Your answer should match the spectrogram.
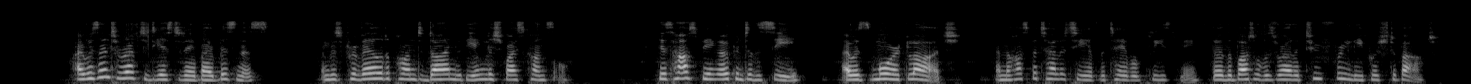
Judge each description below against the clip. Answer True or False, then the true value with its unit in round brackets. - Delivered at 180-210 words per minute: True (190 wpm)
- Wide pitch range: False (2.7 semitones)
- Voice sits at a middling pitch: False (225 Hz)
